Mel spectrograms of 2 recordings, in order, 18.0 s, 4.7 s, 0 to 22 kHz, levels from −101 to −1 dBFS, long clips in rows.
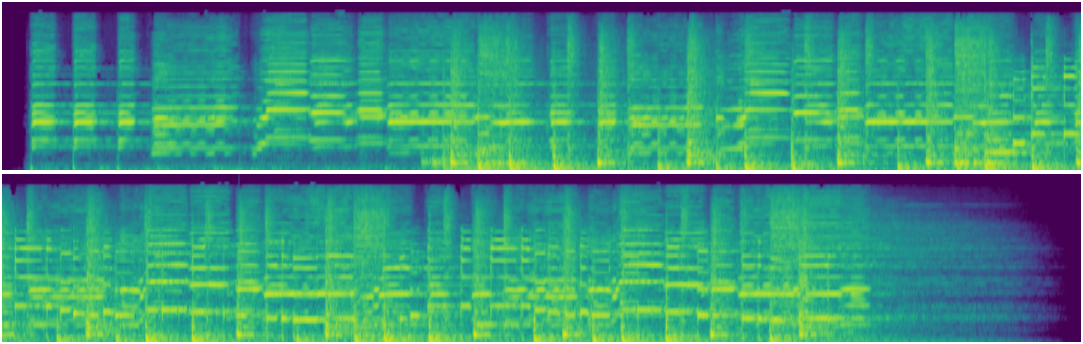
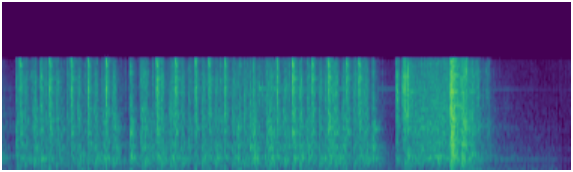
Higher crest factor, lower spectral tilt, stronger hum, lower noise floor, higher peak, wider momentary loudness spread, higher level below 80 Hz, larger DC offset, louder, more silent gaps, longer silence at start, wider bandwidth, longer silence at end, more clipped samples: second, 14 dB vs 28 dB; first, -3.5 dB/octave vs -1.5 dB/octave; neither; second, -65 dBFS vs -69 dBFS; about the same, 0 dBFS vs -2 dBFS; second, 6 LU vs 11 LU; first, -24 dBFS vs -62 dBFS; neither; first, -12 LUFS vs -27 LUFS; neither; first, 0.25 s vs 0 s; first, 16.5 kHz vs 5.4 kHz; first, 1.3 s vs 0.7 s; neither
